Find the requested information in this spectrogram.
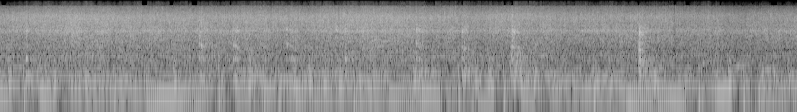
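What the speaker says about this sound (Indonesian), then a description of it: "minyak udah panas, kita masukkan bumbunya." A close, loud, continuous sizzle comes from a spice paste for red fish seasoning stir-frying in hot oil, with occasional scrapes and taps of a spatula and no talking.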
